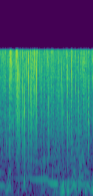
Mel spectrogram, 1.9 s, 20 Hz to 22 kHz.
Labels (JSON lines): {"label": "biophony, cascading saw", "recorder": "SoundTrap 600 or HydroMoth"}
